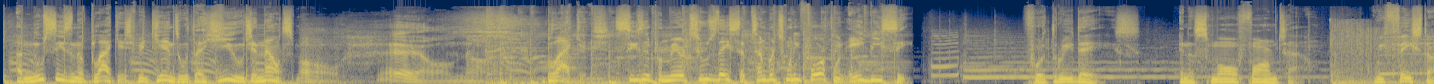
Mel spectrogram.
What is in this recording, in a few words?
Promo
